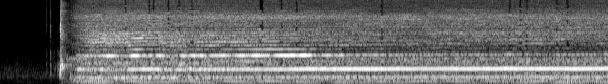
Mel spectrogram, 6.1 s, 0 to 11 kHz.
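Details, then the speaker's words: Upgraded air compressor, now single motor instead of two, pumping up the tank after letting air out: steady even drone with clean motor whine, no knocks or rattles; fills in about 1 minute 9 seconds, running normally. "so what I'm going to do now is turn it on see how long it takes to pump up"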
